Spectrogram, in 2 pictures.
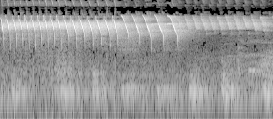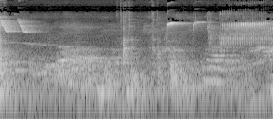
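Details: Canary song, described as an excited canary: a fast run of repeated downward-sweeping high notes, about four per second, fading after six seconds into softer scattered notes and a few short high whistles near the end.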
